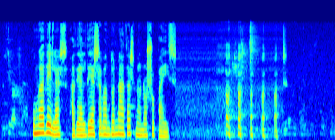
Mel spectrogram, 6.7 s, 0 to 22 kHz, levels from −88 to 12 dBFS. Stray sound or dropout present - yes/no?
yes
